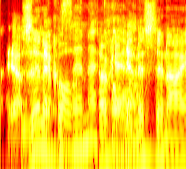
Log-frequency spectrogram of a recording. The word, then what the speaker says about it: Zinicola: There's another syllable in there. It sneaks in there. It's Zinicola. Yep. Zinicola.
